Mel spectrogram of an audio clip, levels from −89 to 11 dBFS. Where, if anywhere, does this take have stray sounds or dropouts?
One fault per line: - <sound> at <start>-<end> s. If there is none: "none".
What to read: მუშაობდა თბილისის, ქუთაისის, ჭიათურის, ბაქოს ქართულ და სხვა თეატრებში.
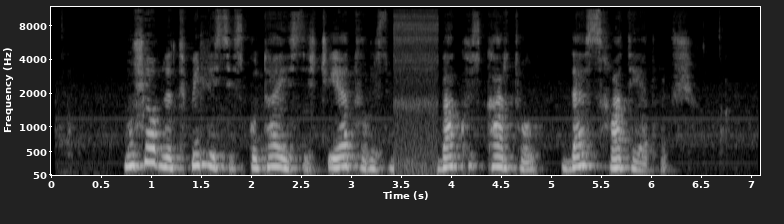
none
